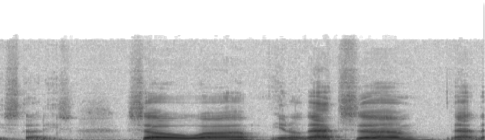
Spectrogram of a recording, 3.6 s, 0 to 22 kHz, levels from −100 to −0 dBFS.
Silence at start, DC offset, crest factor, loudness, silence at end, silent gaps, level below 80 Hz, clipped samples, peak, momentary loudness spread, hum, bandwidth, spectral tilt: 0 s; under 0.1%; 18 dB; -23 LUFS; 0 s; none; -48 dBFS; under 0.1%; -6 dBFS; 15 LU; none; 16 kHz; -5 dB/octave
